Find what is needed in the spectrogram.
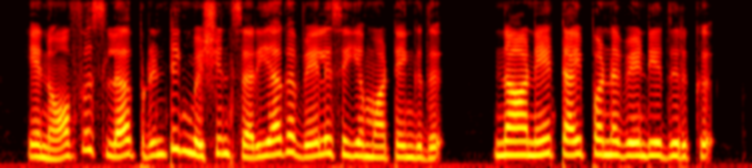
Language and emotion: Tamil, sad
